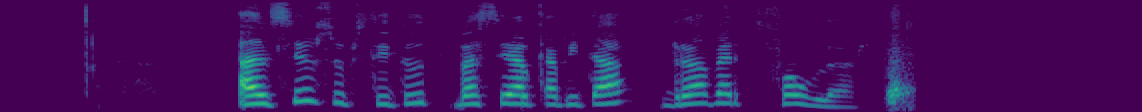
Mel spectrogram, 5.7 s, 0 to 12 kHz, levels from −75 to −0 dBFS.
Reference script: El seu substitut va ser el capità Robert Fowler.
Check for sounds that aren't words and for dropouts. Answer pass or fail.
fail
